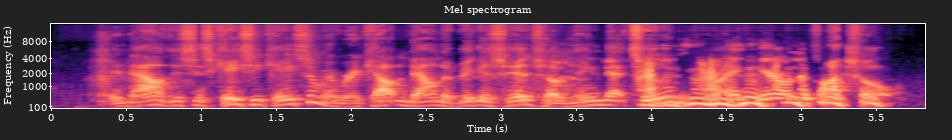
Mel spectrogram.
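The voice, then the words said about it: Bad Casey Kasem impression. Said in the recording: “Bad Casey Kasem impression.”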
